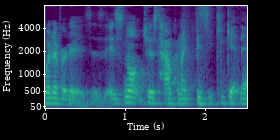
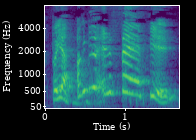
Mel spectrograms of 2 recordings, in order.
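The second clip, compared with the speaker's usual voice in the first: laughing brag, higher, louder and fast; 13 semitones higher, 10 dB louder, faster than usual. Real, not acted. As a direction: gush it out through a laugh. Laughing boast.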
